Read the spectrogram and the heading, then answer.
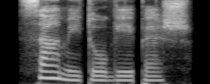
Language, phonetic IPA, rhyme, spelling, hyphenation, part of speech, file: Hungarian, [ˈsaːmiːtoːɡeːpɛʃ], -ɛʃ, számítógépes, szá‧mí‧tó‧gé‧pes, adjective, Hu-számítógépes.ogg
- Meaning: computational, computer (of, or relating to computers)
